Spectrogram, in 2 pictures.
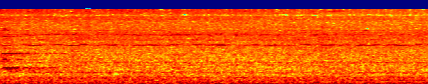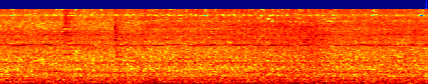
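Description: Steady machine noise of a running extrusion laminating machine: a constant hum and whir from its motors and rollers, with faint steady high whines over it.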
